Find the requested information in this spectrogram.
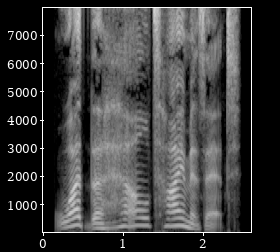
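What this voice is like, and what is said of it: Grouchy, groggy, hoarse just-woken voice. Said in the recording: “a grouchy, groggy, hoarse voice answered. It was obvious that Zoe had woken Chandler.”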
